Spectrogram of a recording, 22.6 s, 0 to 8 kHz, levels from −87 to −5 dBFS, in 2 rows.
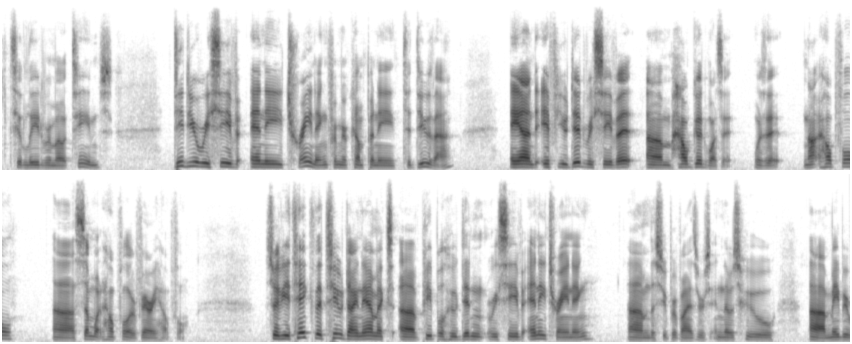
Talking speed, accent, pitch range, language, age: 155 wpm, American, 125-155 Hz, English, 40-59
